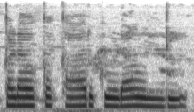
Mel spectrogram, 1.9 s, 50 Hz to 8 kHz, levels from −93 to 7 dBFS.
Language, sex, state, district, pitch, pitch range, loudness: Telugu, female, Telangana, Hyderabad, 220 Hz, 215-225 Hz, -13 LUFS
